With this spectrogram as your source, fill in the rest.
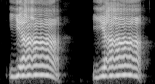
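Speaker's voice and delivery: goat-like bleating cry, stretched long. Reading a story aloud, a character answers the master's shouted question, bleating. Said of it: "замекав Буль".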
